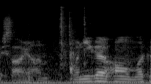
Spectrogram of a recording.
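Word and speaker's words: Sion: They created a band called Scion or Zion. I really don't know how you say it, but it's spelled S-I-O-N. Probably Scion.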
